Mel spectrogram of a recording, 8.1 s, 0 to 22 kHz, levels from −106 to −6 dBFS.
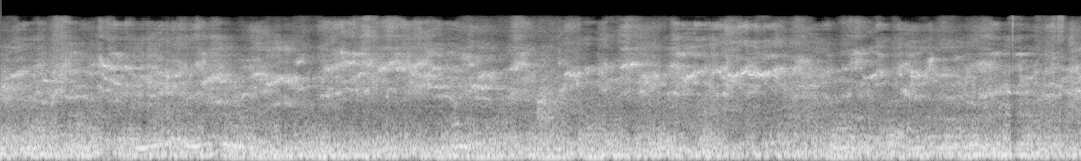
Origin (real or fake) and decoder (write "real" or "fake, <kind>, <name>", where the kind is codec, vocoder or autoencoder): fake, autoencoder, DAC-VAE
